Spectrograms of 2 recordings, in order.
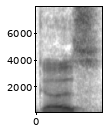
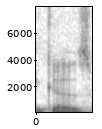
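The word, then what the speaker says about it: Gose: And then what you're talking about is a Belgian style called Guz. That's how you pronounce it, Guz. But a lot of people say Guz.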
